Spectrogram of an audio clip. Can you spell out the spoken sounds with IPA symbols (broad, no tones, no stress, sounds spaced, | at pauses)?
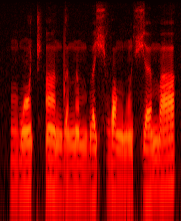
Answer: m b ɔ̃ t͡ʃʼ ã n d ə n ə̃ m b ɛ ç v ɒ ŋ ɡ õ ç ɛ m a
